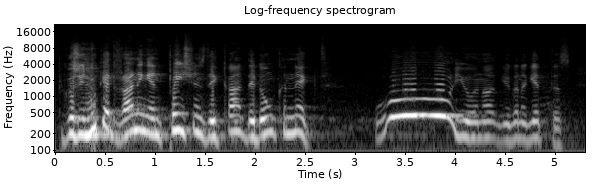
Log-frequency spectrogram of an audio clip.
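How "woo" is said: high whooping woo; excited whoop. Real, not acted. Preacher cheering the runners on, excited whoop. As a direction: let out a joyful woo.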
